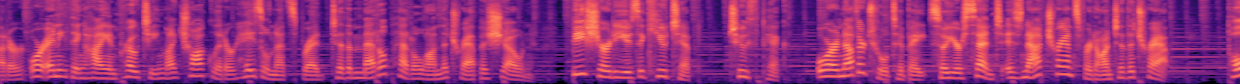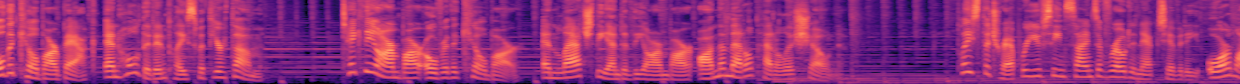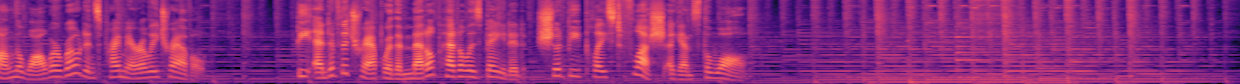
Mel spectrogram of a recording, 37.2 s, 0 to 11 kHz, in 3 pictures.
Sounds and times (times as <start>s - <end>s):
Speech: 0.0s - 11.7s, 12.3s - 15.0s, 15.8s - 20.8s, 22.0s - 26.9s, 27.8s - 32.3s
Music: 0.0s - 37.2s.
